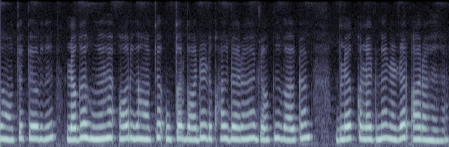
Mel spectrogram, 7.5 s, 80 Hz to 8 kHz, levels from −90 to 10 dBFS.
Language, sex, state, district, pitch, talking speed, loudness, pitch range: Hindi, female, Bihar, Jamui, 245 Hz, 215 wpm, -15 LUFS, 240-255 Hz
